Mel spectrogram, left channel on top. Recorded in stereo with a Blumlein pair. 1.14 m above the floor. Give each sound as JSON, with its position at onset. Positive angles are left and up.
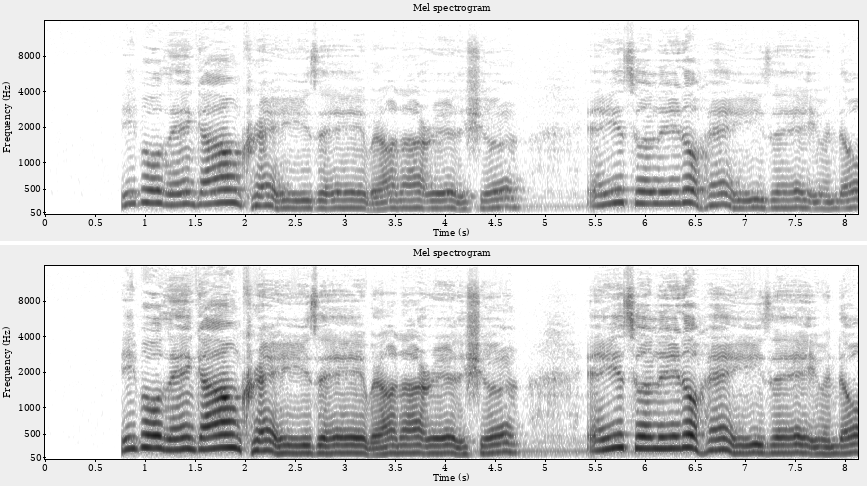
{"t": 0.8, "sound": "singing", "azimuth_deg": -65, "distance_m": 0.7}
